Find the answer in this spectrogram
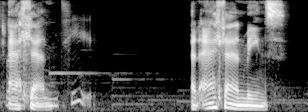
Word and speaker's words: allan: And A-double-L-A-N in Welsh is pronounced Allan.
